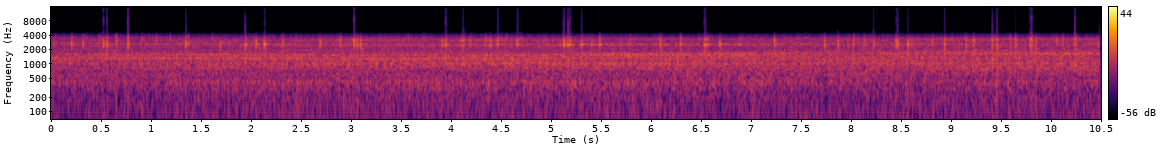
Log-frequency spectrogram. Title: Volvo 850 bad idler pulley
